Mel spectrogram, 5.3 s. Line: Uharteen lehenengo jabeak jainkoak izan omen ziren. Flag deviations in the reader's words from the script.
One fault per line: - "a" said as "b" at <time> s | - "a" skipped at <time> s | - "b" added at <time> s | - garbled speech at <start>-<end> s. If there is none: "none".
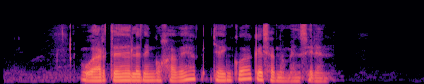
none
